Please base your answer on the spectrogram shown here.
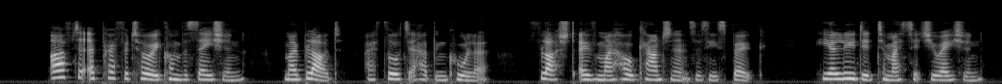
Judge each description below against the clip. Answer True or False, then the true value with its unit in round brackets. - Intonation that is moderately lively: True (3.2 semitones)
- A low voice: False (225 Hz)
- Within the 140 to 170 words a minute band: True (150 wpm)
